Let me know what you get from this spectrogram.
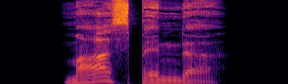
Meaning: nominative/accusative/genitive plural of Maßband
- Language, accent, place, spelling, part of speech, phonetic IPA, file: German, Germany, Berlin, Maßbänder, noun, [ˈmaːsˌbɛndɐ], De-Maßbänder.ogg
